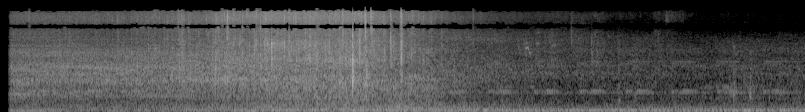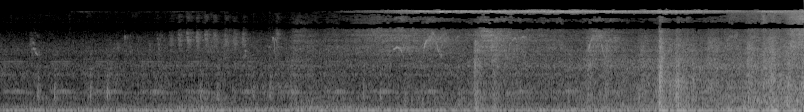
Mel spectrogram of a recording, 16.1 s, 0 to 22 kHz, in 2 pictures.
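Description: A level-crossing alarm rings in an even repeating pattern over a low rumble. Near the end a JR Shikoku 2700 series diesel train grows louder as it approaches.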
